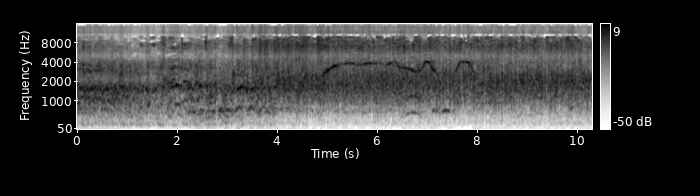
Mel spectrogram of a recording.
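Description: Sustained applause from an audience, a dense steady wash of clapping that fills the whole ten seconds, with scattered laughter and a few whoops rising over it.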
